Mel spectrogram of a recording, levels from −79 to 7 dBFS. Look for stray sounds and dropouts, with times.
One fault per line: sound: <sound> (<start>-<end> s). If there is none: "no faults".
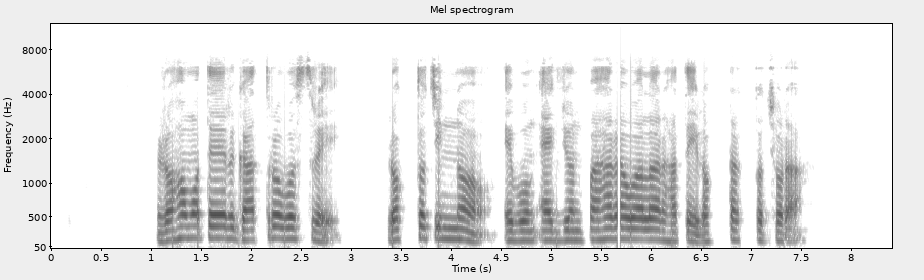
sound: dropout (5.7-5.7 s)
